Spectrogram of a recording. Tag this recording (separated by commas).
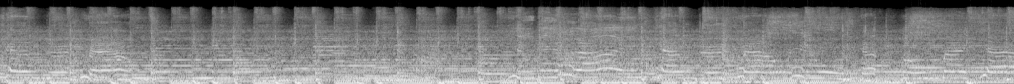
Progressive rock, Singing, Music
